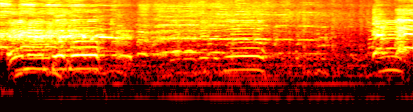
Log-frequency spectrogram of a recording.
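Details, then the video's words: Balenggek rooster crowing contest at Ampang Kualo, Solok city: drawn-out crows with many stepped syllables sliding up and down, several birds overlapping, a low steady hum underneath, and a man counting aloud. "Latberan ayam kukuak balenggek"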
